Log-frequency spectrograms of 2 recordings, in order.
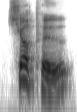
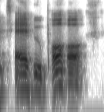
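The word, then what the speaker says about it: Teahupoo: Well, the winner, whose name I'm struggling to pronounce, because Chupu, which we thought was the standard pronunciation, I noticed from a search engine, has now been replaced by Tehu Poho.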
